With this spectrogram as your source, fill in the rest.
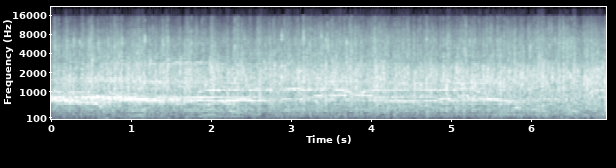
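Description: Steady, sustained applause and cheering from a crowd of CDU party members greeting Angela Merkel's election victory speech, dense and continuous throughout with no talk above it.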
